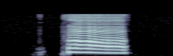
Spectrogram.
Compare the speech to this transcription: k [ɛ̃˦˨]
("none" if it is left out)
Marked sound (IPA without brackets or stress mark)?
ɛ̃˦˨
